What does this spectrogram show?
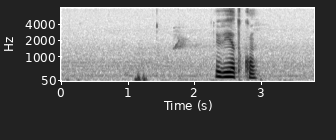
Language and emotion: Russian, neutral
